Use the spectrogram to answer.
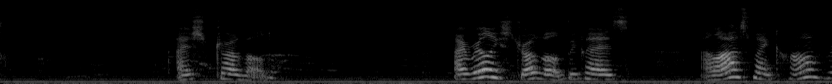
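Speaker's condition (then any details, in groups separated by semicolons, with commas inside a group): Cerebral palsy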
